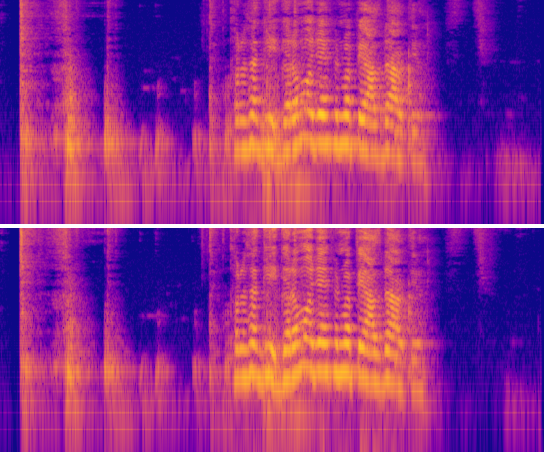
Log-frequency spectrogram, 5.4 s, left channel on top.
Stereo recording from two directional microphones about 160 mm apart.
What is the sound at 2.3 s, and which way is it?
Speech, 90° right.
